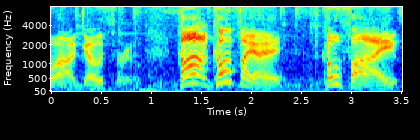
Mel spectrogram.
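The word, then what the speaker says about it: Ko-fi: Kofi, which is apparently just pronounced coffee, is uh a good one though.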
